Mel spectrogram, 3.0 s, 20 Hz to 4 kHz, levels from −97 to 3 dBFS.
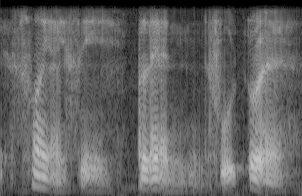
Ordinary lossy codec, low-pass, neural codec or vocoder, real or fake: none; 3.6 kHz; vocoder, 44.1 kHz, 80 mel bands, Vocos; fake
